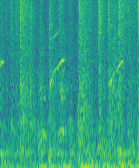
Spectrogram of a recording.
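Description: Loud music with a heavy bass beat and drum hits, and a short rising whistle-like note that repeats about once a second in time with the beat.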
